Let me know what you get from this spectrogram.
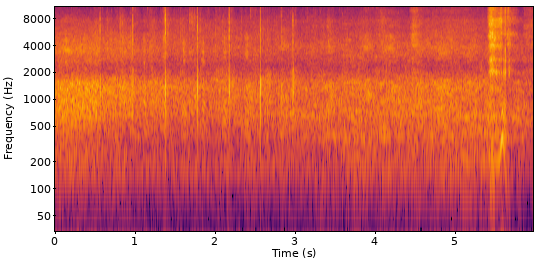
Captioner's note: laughter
